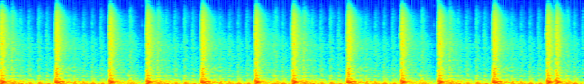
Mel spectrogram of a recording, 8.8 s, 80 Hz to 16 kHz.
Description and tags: CINEMATIC PERCUSSION.
Epic hybrid drums, Tools: Damage, Akai MPC4000
trailer, soundtrack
